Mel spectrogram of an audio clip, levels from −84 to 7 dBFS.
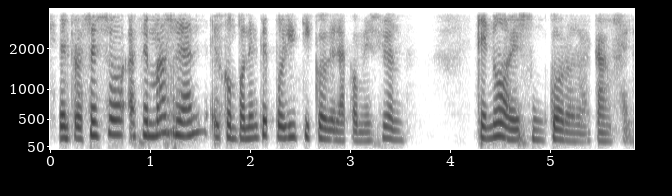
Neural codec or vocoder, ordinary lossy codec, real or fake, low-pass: codec, 44.1 kHz, 2.6 kbps, DAC; none; fake; 3.6 kHz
